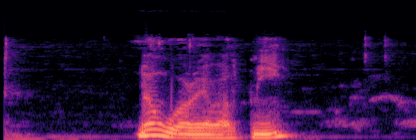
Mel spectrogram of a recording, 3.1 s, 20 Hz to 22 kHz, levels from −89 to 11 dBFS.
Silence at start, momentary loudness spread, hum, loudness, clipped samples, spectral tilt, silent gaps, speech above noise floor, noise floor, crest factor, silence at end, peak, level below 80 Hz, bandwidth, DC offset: 0.05 s; 7 LU; none; -13 LUFS; under 0.1%; -8.5 dB/octave; none; 35 dB; -46 dBFS; 14 dB; 0.95 s; 0 dBFS; -44 dBFS; 7.6 kHz; under 0.1%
